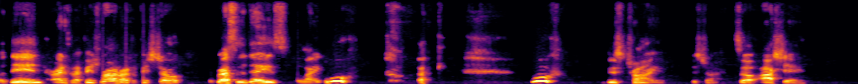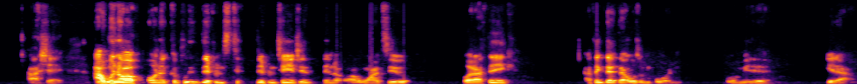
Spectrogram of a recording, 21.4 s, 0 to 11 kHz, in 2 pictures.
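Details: Adult man with aphasia following a stroke on 7/14/22, recorded 7/4/23 during his recovery, speaking English; aphasia.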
